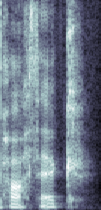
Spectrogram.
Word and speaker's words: Apothec: And the the website is the holistic apathic. Apothec. How do you say it? Apath. Apothec.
